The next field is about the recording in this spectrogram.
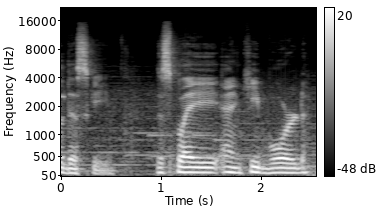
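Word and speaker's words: DSKY: using a numeric display and keyboard called a diski display and keyboard pronounced diski located on panel 2 and in the Leb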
